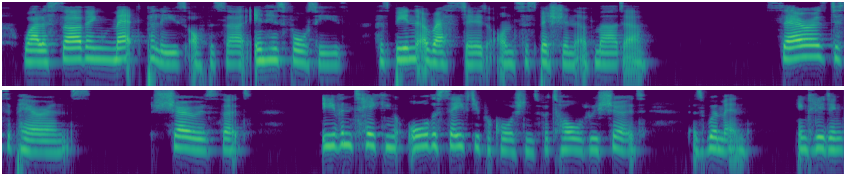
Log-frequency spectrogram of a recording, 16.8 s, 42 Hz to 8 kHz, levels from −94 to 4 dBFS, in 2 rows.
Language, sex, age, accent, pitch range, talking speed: English, female, 20-39, British, 175-210 Hz, 120 wpm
